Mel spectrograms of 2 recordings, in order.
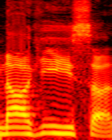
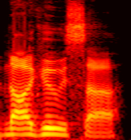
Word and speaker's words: Nagusa: That's what I'm saying the name wrong. I'm saying Nagisa instead of Nagusa.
